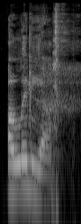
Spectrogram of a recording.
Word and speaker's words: Alinea: Alinea.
